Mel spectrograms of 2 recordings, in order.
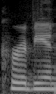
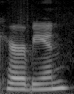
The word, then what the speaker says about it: Caribbean: don't have a Oh apparently both pronunciations are correct by the way Oh for Caribbean and Caribbean Oh No yes so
